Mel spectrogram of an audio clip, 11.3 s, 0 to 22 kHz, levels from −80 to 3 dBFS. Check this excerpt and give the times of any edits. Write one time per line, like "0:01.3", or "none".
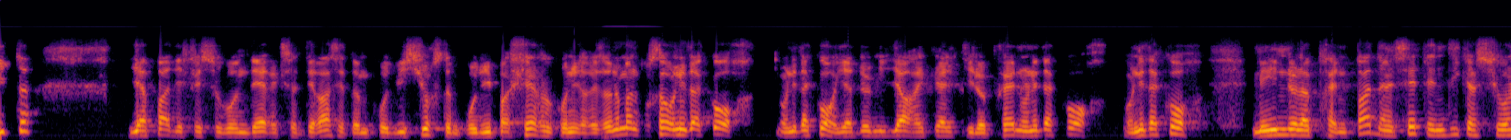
0:07.2
0:08.4

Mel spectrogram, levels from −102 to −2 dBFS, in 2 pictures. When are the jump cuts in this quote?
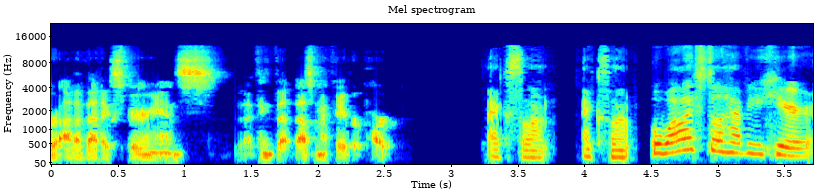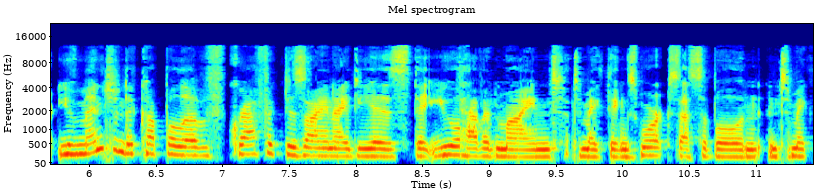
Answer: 0:04.4
0:08.8

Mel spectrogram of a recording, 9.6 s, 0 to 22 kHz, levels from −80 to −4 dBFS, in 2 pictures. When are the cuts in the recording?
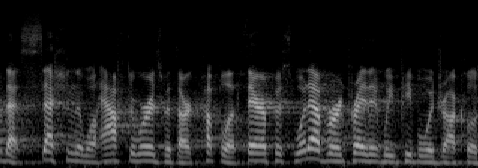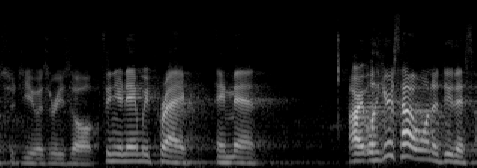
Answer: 0:01.0
0:03.4
0:05.8

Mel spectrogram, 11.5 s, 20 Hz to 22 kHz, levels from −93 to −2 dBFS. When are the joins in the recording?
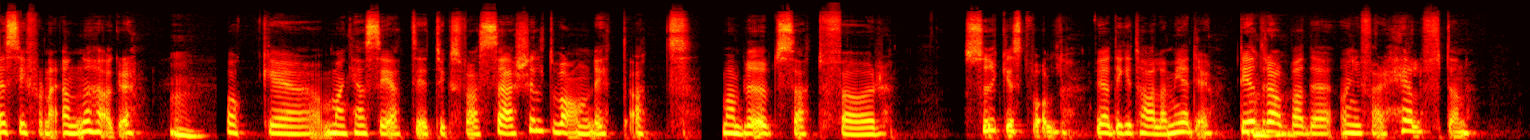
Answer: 0:05.2

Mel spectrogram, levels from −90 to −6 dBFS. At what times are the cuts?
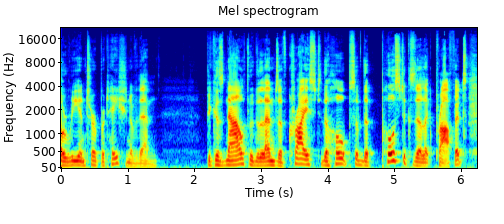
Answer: none

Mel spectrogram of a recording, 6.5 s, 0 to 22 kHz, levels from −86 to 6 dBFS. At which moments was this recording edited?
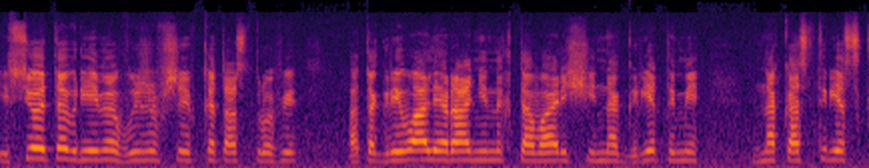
none

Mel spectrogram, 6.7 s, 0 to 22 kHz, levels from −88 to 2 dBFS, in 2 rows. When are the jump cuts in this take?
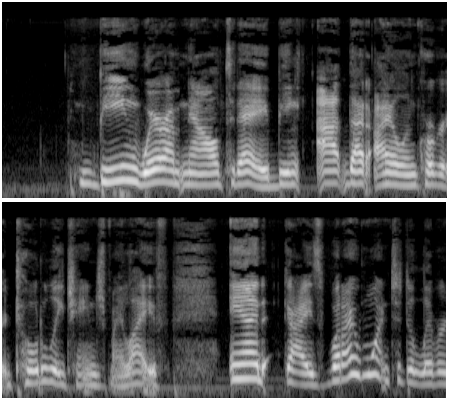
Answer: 0:01.3
0:05.4

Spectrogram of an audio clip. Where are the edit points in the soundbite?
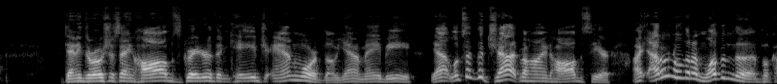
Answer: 0:04.2
0:05.2

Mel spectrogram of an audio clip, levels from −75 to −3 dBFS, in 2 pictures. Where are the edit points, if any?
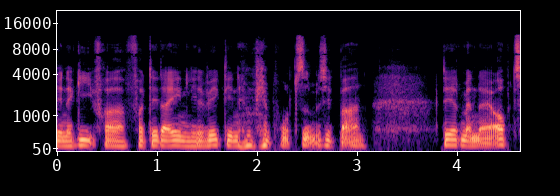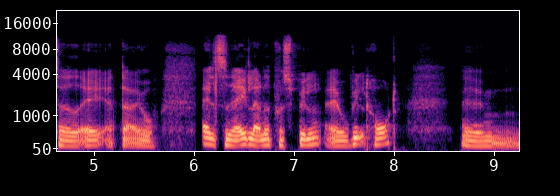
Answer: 0:01.4
0:06.0

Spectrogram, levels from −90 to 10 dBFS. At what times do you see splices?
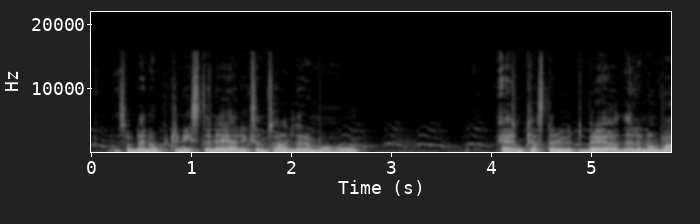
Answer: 0:04.2

